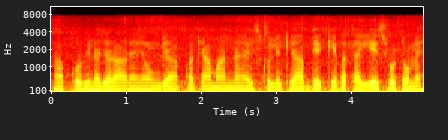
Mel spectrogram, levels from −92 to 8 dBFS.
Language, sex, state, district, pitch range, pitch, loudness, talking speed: Hindi, male, Chhattisgarh, Raipur, 130-135 Hz, 130 Hz, -15 LUFS, 230 wpm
